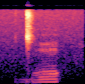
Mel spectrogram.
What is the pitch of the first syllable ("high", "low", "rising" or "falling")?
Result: rising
